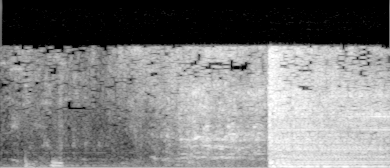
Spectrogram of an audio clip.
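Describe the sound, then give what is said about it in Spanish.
A pistol shot in a Spanish-language radio drama bursts out suddenly and loudly after a stretch of quieter voices and chuckling, then rings into a dense, sustained tail. “Ahora tiene la pistola en la mano, tiene que usarla.”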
